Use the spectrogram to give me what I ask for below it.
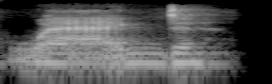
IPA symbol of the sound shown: d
